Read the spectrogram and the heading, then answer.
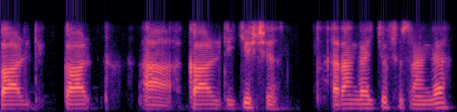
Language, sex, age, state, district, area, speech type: Kashmiri, male, 18-30, Jammu and Kashmir, Pulwama, rural, conversation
